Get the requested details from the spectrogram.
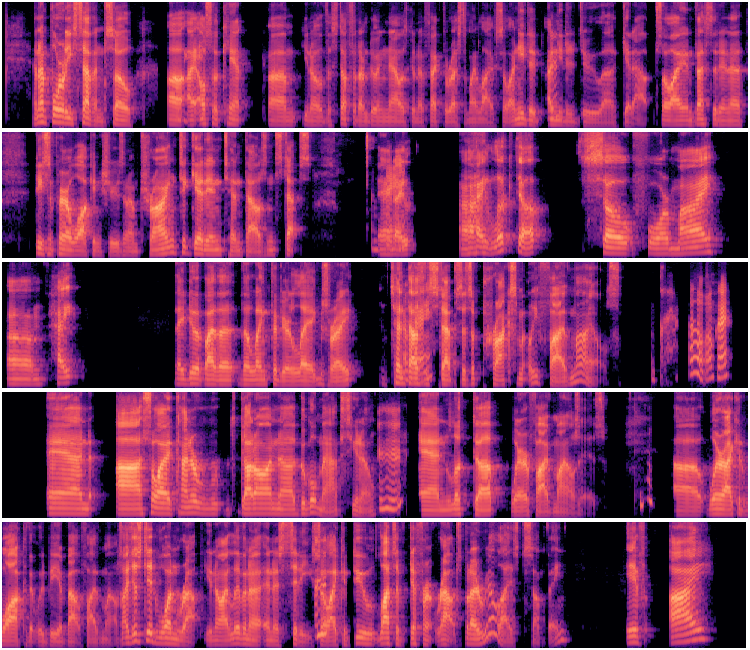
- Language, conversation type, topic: English, advice, How do I start a fitness routine?
- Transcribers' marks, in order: laughing while speaking: "I"; tapping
